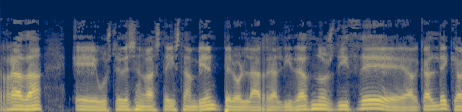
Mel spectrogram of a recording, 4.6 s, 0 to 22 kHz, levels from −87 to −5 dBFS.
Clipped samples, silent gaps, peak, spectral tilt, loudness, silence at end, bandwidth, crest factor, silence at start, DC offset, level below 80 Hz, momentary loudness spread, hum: under 0.1%; none; -6 dBFS; -6.5 dB/octave; -22 LUFS; 0 s; 11 kHz; 16 dB; 0 s; under 0.1%; -40 dBFS; 5 LU; none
